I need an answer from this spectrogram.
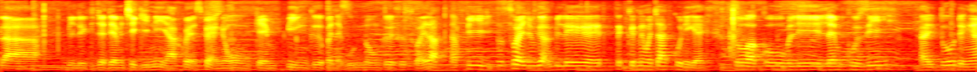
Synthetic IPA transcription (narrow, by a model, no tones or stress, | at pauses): la | biləkəd͡ʒadianmat͡ʃəɡinĩakuɛkspɛk̚nɔŋkɛmpɪŋkəbaɲaʔɡunʊŋkəsəsuajlaht̪apisəsuajd͡ʒuɡaʔbilət̪əkənə̃mat͡ʃãakunĩɡajssoakubəlilɛmkuzi | kalit̪udəŋã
